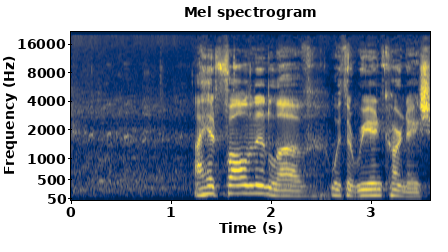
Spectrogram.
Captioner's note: laughter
